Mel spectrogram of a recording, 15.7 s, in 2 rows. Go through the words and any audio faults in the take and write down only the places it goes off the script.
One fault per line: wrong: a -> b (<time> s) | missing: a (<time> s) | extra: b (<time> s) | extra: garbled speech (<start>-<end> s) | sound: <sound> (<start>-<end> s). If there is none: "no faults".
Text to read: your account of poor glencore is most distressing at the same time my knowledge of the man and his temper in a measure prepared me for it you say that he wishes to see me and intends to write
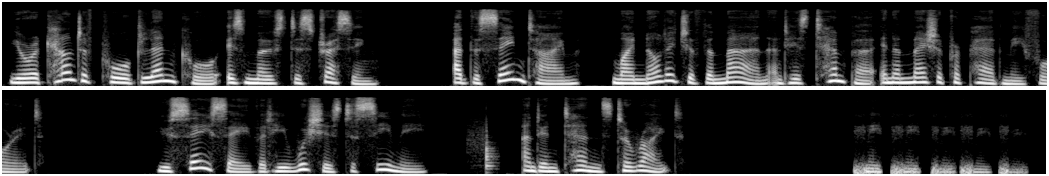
extra: say (9.4 s)
sound: thud (11.3-11.6 s)
sound: laugh (14.2-15.5 s)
